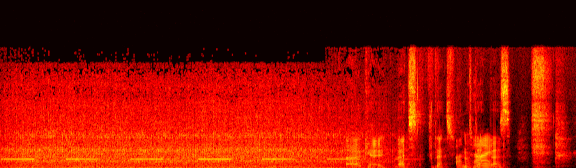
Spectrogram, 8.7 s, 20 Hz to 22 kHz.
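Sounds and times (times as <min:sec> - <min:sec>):
delivery truck reversing beeps: 0:00.0 - 0:05.4
delivery truck low engine rumble: 0:00.0 - 0:06.2
speech: 0:05.2 - 0:08.2.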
